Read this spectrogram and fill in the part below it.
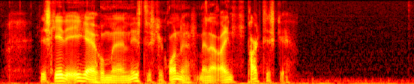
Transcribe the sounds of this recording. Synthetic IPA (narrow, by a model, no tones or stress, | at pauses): d̥e̝sɡ̥e̝ːd̥əʔe̝ɡ̥əæɦumænisd̥isɡ̥əɡ̥ʁɔ̽n̰əmenæ̰ʁɛ̰ɪn̥pʰʁɑ̈ɡ̥̚d̥isɡ̥ə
